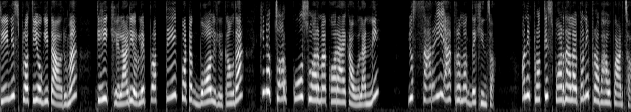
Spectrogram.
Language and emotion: Nepali, disgusted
